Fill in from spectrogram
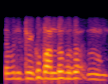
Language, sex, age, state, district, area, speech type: Bodo, male, 60+, Assam, Kokrajhar, rural, conversation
